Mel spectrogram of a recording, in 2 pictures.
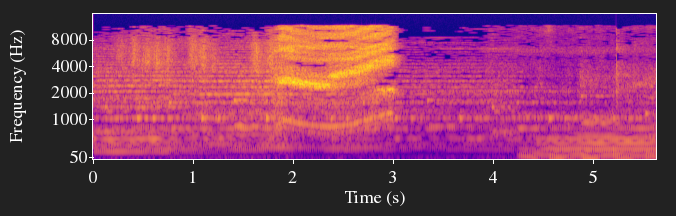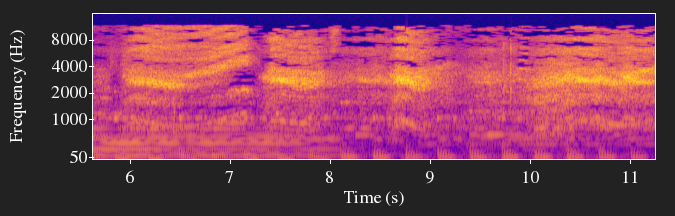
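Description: A large flock of birds chirps and calls all at once, loud overlapping swooping cries forming a dense, continuous chorus, with deep croaking, buzzing calls pulsing underneath. No one speaks.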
